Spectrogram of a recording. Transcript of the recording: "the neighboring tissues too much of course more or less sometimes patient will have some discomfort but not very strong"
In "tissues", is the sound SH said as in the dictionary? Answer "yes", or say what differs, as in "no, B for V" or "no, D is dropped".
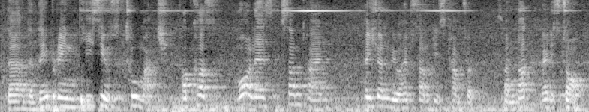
no, S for SH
